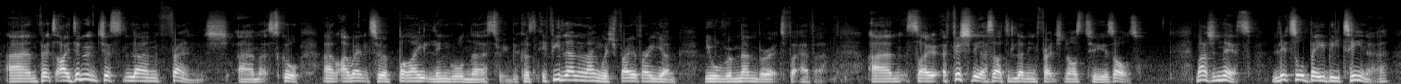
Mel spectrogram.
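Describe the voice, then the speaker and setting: A young British drag queen talks straight to camera, camp and theatrical, with a very dark and mellow tone. He fills his talk with ums and jumps now and then into high, showy exclamations. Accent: British English. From United Kingdom. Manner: many "um" fillers, chatty and self-mocking. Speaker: drag queen podcast host. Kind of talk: chatty solo talk to camera.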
